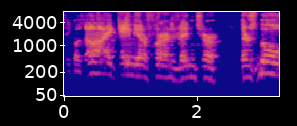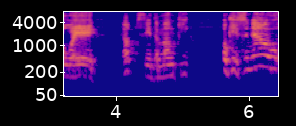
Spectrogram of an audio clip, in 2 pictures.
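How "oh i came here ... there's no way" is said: put-on Scottish accent. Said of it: "He's Scottish".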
